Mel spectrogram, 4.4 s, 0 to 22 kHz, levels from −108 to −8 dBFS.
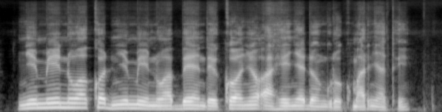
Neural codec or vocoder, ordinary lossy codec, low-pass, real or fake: codec, 44.1 kHz, 7.8 kbps, Pupu-Codec; none; none; fake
